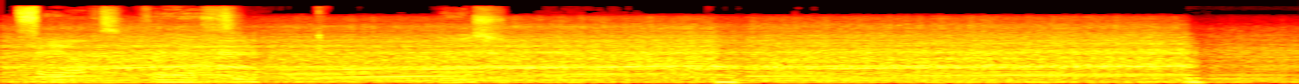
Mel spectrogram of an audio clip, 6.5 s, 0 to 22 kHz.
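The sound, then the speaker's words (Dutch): An M5 sports sedan engine roars loud as it accelerates hard from launch, its pitch climbing steadily with brief dips at gear changes around every two to three seconds. “Dit gaat wel langzamer dan jouw launch control volgens mij het gaat wel beter.”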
